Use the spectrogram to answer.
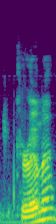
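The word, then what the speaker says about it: Kuruma: we are the uh Sultan and the kuma karuma yeah that's how you say it basically like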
